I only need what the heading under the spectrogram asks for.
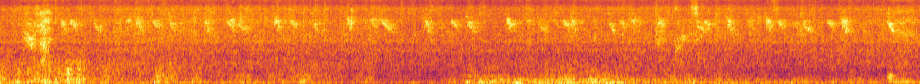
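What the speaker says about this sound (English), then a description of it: "hear the birds and the thunder and the blue skies" Low thunder rolls beneath steady outdoor ambience while songbirds chirp repeatedly nearby, with light rain falling under patches of blue sky.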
